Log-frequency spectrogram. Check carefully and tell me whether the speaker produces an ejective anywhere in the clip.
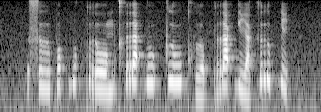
no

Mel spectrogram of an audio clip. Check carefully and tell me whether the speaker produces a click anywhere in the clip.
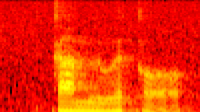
no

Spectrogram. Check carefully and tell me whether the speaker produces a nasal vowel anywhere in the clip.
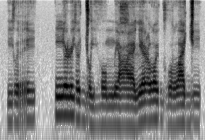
no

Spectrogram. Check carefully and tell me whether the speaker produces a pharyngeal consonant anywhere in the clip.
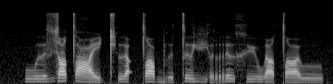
yes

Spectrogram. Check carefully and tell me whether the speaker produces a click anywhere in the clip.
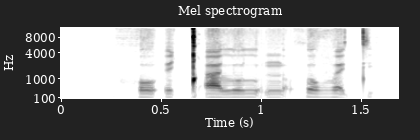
yes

